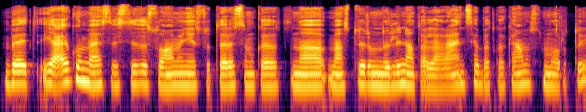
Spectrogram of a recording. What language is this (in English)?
Lithuanian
